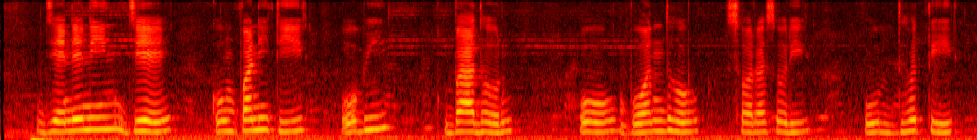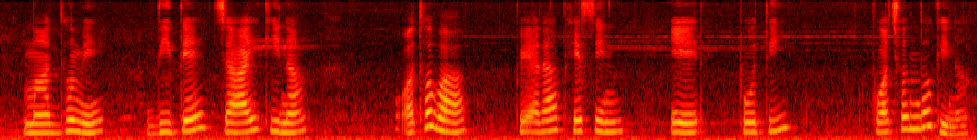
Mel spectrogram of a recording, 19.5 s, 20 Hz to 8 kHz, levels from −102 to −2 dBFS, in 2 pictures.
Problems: constant background noise, background conversations at intervals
